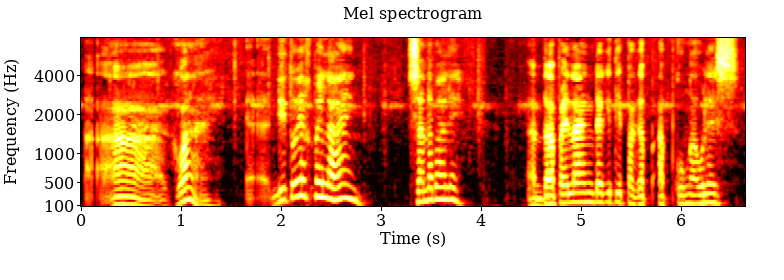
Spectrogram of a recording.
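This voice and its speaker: A man plays an easygoing young cousin in a radio drama, his mid-pitched voice swinging up and down a lot. He talks in a relaxed, coaxing way. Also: a little slow, slight background noise.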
